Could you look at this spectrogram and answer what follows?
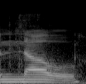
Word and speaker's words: Knull: from to begin with the character Null, which I think is spelt Knull, Safe for a minute.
